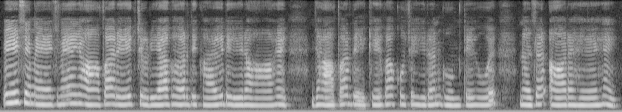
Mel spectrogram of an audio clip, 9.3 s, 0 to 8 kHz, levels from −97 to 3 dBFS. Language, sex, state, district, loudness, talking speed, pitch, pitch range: Hindi, female, Rajasthan, Jaipur, -17 LUFS, 140 wpm, 205 Hz, 200-215 Hz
